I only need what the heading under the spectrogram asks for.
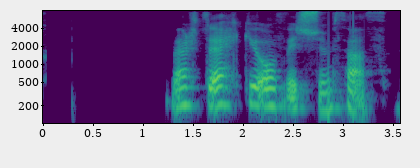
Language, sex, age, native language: Icelandic, female, 50-59, Icelandic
